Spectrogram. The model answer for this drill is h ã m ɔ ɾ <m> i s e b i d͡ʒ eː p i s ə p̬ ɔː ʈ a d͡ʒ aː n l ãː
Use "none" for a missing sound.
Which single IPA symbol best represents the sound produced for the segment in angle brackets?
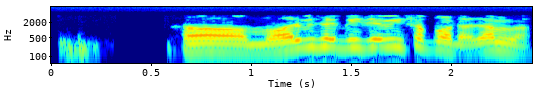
b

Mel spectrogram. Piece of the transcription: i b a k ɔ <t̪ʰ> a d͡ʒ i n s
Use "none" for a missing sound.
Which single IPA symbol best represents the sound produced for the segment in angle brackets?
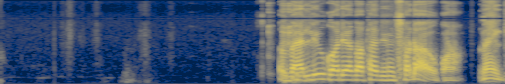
t̪ʰ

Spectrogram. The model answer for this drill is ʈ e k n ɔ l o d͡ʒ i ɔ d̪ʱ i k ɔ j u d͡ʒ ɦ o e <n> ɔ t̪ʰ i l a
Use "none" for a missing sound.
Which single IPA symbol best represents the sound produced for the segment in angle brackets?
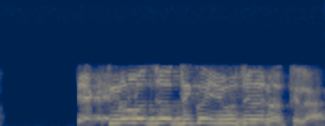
n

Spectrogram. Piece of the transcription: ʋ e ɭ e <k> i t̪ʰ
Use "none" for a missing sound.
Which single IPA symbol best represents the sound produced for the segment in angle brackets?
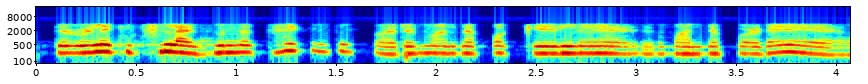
k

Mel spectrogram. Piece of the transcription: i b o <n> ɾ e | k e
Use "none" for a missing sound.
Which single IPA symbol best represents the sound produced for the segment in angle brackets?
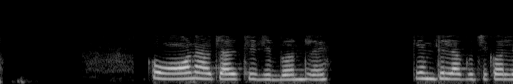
n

